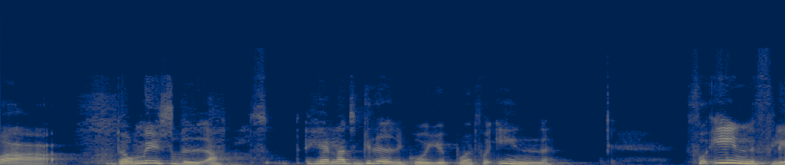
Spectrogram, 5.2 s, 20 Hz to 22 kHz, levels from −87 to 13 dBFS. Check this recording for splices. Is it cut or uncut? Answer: cut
